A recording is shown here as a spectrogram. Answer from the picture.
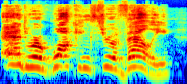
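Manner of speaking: loud, high alarmed warning; alarmed shout. Acted. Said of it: "She's like".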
